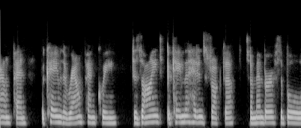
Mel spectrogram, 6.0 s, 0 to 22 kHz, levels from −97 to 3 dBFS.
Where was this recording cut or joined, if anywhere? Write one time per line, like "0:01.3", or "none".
0:03.3
0:04.9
